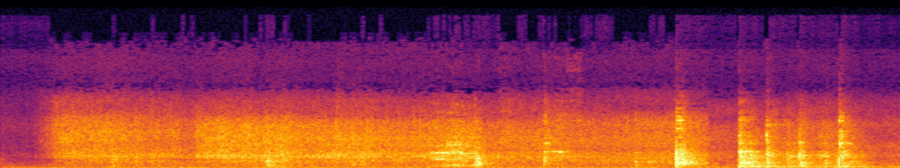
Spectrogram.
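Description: Tomato goes into a pan of hot olive oil with onions and garlic, giving a low steady sizzle, then a few sharp clinks and scrapes of utensil against pan near the end.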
